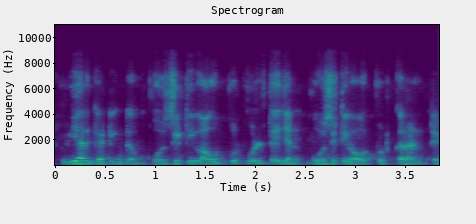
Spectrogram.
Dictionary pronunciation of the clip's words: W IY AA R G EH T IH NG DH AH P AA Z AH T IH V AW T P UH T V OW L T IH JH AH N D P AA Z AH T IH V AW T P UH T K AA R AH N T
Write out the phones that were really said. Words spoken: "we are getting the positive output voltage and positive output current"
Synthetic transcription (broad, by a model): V IY AA R G EH T IH NG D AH P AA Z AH T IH V AW T P UH T V OW L T IH JH AH N D P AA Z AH T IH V AW T P UH T K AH R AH N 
